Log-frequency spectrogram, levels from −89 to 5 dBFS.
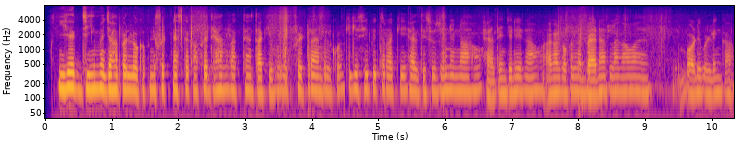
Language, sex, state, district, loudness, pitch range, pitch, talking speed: Hindi, male, Bihar, Muzaffarpur, -21 LUFS, 135-150 Hz, 145 Hz, 290 wpm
